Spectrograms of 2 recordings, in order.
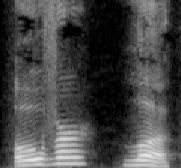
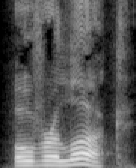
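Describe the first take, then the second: First: The syllables are separated by a pause. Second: The syllables run together without a pause. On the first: "once with the syllables separated" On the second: "once normally"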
